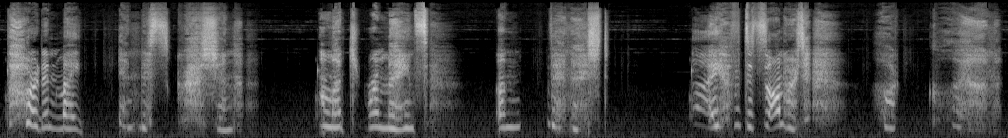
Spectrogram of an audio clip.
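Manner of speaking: high, slow, fading and broken; dying words. Acted. Fallen lady of the clan in defeat, high faltering last words. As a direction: falter through it as strength gives out, ending near tears.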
